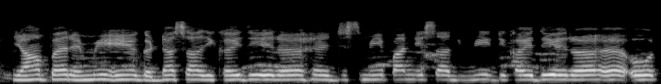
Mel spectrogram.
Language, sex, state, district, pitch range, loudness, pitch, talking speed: Rajasthani, male, Rajasthan, Churu, 210-220 Hz, -17 LUFS, 215 Hz, 180 wpm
